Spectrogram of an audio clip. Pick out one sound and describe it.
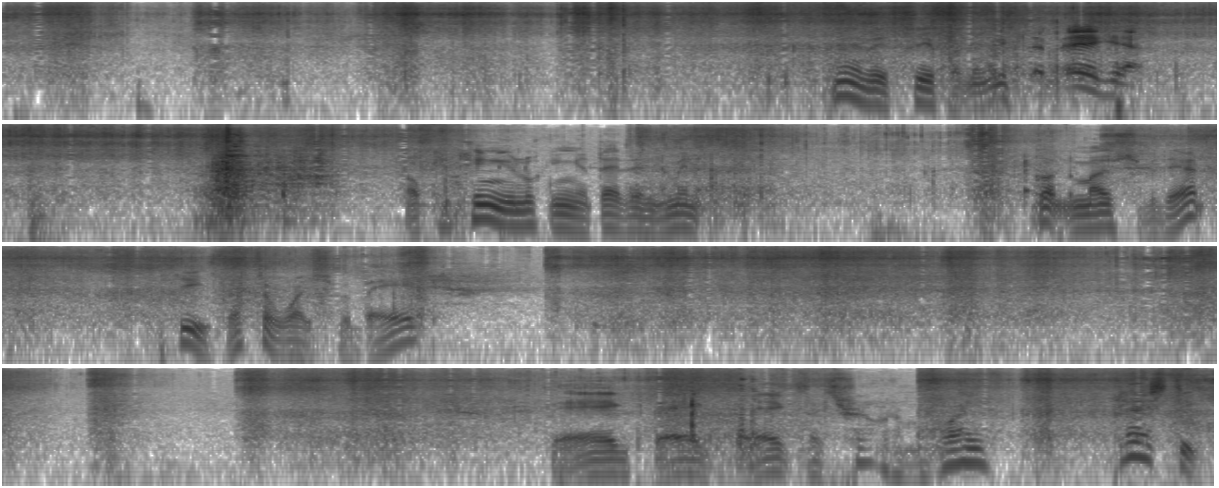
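Plastic bags rustle and crinkle as hands rummage through them.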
